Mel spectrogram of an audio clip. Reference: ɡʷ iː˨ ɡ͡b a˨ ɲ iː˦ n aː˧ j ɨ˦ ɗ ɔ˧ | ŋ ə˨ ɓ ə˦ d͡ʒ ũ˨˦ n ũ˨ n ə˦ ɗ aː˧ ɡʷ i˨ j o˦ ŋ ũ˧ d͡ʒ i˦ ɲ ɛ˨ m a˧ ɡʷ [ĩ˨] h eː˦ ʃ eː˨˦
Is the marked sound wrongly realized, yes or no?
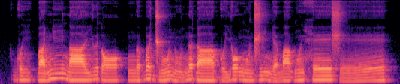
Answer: yes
